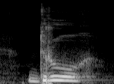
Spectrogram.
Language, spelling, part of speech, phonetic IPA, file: Ukrainian, друг, noun, [druɦ], Uk-друг.ogg
- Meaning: friend, companion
